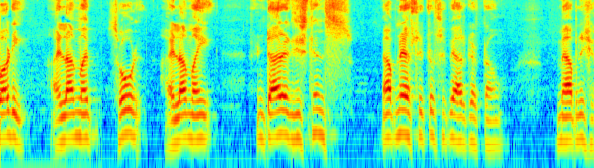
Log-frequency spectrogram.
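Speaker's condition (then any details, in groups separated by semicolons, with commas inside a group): Cerebral palsy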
